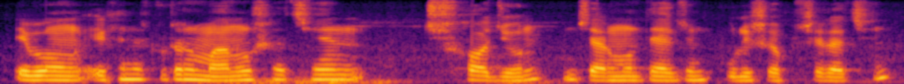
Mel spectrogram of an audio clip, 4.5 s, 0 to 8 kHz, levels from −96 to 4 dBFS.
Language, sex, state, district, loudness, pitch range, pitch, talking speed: Bengali, male, Odisha, Malkangiri, -14 LUFS, 140-170 Hz, 155 Hz, 160 wpm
